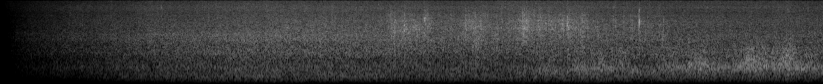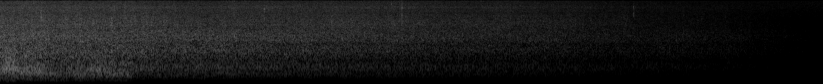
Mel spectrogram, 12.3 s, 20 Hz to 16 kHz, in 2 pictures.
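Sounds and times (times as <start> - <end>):
leafy wind whistling: 1.6 - 7.5.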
